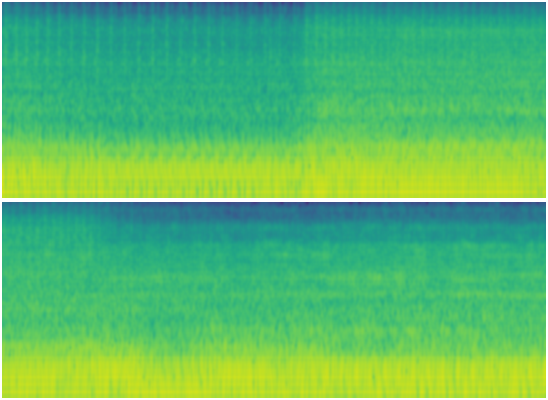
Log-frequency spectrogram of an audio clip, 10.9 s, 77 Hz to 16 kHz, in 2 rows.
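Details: 2011 Ram 1500 at idle: loud, deep idle with a busy metallic chatter on top for the first few seconds; an idle rattle whose source isn't pinned down.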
